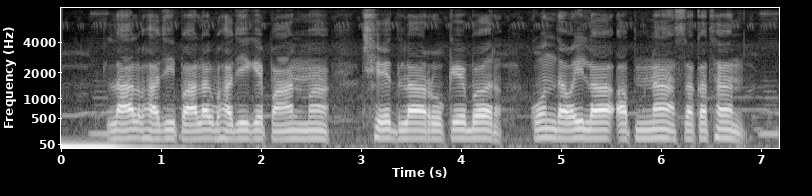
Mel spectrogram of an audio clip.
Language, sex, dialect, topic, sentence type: Chhattisgarhi, male, Eastern, agriculture, question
